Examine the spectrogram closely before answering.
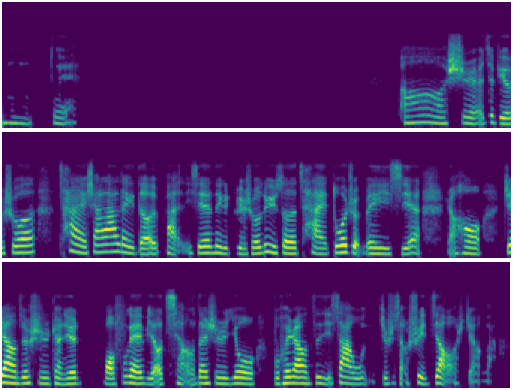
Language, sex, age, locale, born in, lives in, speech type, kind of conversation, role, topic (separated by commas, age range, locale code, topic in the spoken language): Chinese, female, 25-29, zh-CN, China, United States, conversation, advice, user, 你怎样才能有效规划并准备一周的餐单？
